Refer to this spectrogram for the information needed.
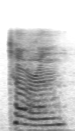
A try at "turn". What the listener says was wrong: Keep it in one syllable. Turn.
